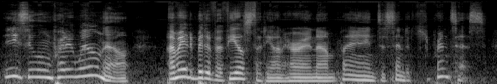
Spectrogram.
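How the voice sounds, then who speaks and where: A woman voicing an anxious, bookish young female unicorn pony in an animated fan drama, dramatic and emphatic. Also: fairly high pitch, fast, a little hiss or hum. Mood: matter-of-fact. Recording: music behind the voice. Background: background music.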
